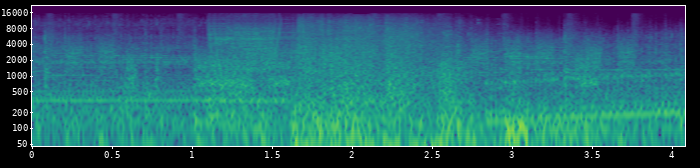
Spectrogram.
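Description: An explosion bursts in a video game.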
